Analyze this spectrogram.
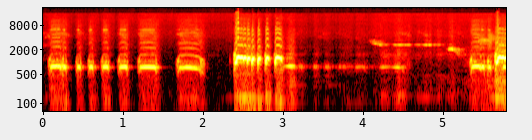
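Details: Two zebra doves, a local and a Bangkok bird, trading phrases: a string of short even coos ending in a longer note, a louder rattling run of higher coos, quiet trailing notes, then a fresh phrase.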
